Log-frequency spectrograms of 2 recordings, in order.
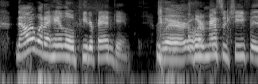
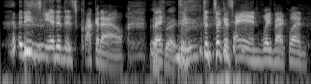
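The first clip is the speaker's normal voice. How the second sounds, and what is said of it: Bad put-on Brooklyn accent. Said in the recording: “Why do you have a Brooklyn accent? And it's terrible, by the way.”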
